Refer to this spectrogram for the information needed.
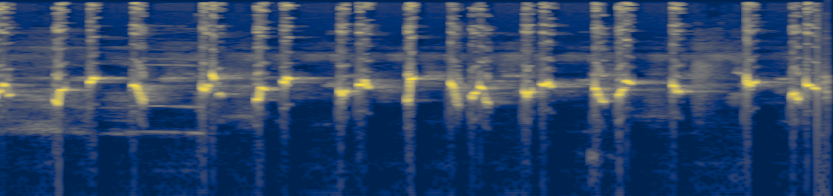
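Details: Long rolling song of a sooty-headed bulbul used as a lure: clear, gurgling two-note whistled phrases repeated steadily about twice a second, rising and dipping in pitch.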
